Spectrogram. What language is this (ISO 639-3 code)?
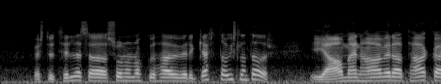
isl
